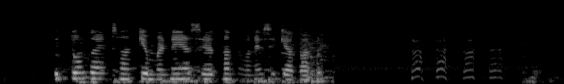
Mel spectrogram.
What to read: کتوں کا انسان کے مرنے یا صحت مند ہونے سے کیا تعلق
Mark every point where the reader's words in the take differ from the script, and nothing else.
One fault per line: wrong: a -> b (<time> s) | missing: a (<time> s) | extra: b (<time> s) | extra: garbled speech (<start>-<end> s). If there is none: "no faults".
no faults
